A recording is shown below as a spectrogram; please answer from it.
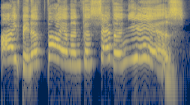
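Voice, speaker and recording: A man voicing a panicked railway fireman who yells a high, strained cry in a storybook tale. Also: big pitch swings, takes it slowly, full character voice. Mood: frantic. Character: panicked young male railway fireman, frantic.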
